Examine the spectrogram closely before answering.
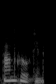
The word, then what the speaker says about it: Baumkuchen: And he's like, yes, it is pronounced Baumkuchen.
